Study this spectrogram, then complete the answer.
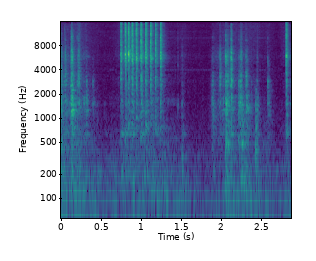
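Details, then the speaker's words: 2001 Dodge Grand Caravan EX, 324K+ miles, crank-no-start with noise while cranking: engine turned slowly by ratchet on harmonic balancer bolt gives short bursts of rapid metallic ticking and slapping between quiet gaps; owner believes the timing chain is at fault. "that's the chain that is actually the chain and I'm not I don't believe it should be sounding like that"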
